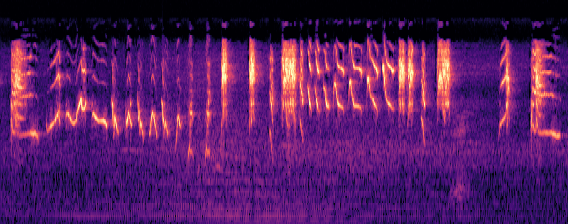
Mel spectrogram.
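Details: Oriental magpie-robin, called kacer in Indonesia, a popular singing and fighting bird; lively song of quick repeated chirps, harsh buzzy notes and slurred whistles in a near-continuous stream.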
